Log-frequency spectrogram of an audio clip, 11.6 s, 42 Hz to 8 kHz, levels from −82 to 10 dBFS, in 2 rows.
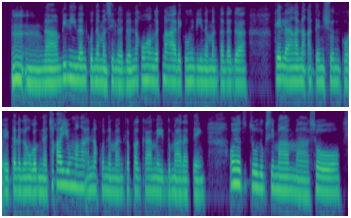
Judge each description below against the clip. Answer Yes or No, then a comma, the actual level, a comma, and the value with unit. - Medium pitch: Yes, medium, 150 Hz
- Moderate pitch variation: No, narrow, 1.9 semitones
